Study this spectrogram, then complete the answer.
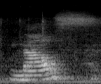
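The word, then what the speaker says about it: Maus: Mouse, and it's German, M-A-U-S, okay, good pronounce, mouse.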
